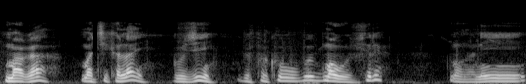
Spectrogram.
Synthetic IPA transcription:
maɡa | matikalai | ɡud͡ʒi | bipuɾkubumawuiɾe | manani

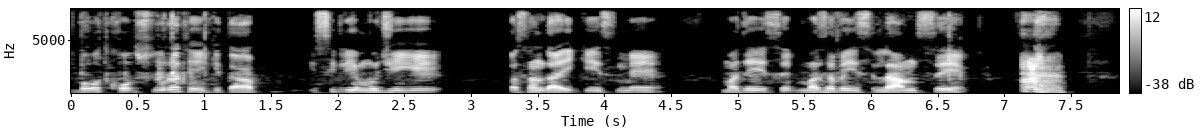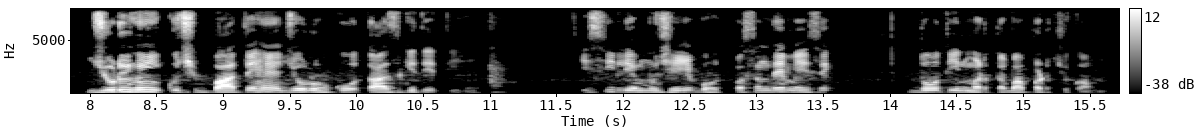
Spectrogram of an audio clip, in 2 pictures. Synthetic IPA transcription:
bɐɦʊt̪xuːbsuːɾət̪ɦɛk̬ɪt̪aːb̚ | ɪsiliemʊd͡ʒʱeje | pɐsə̃nd̪aːikeɪsmẽ | mɐzesmɐzɦəbeɪslaːmse | d͡ʒʊɽiɦʊikʊt͡ʃʰbaːt̪ẽɦɛ̃d͡ʒoːɾuːɦkot̪aːzɡid̪eːt̪iɦɛ̰̃ː | ɪsiliemʊd͡ʒʱejebɐɦʊt̪̚pɐsə̃nd̪ɦɛmɛ̃ɪs̬e | d̪oːt̪iːnmɐɾt̪əbapɐɽt͡ʃʊka̰ɦũː

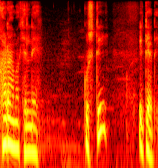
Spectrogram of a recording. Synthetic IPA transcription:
kʰaɽamakʰelne | kust̪i | it̪jad̪i

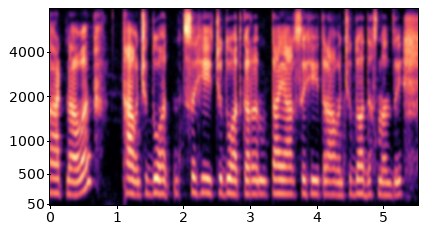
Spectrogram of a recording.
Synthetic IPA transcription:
kaːʈnaːʋɐn | t̪ʰaːʋɐnʲt͡ʃʰid̪uɐsɐɦiːt͡ʃʰid̪uːɦɐt̪kɐɾɐnt̪ɐjaːɾsɐɦiːt̪ɾaːʋɐnt͡ʃʰid̪uɦɐd̪ɐsmɐnzi

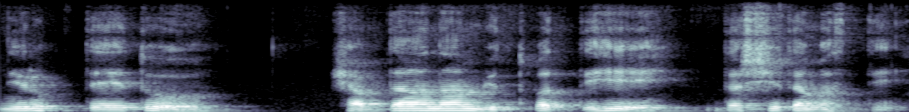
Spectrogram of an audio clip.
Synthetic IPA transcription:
niɾup̚t̪eːt̪u | ʃɐb̚d̪aːnaːmjut̪pɐt̪ːiɦid̪ɐɾʃit̪ɐmɐst̪ḭ

